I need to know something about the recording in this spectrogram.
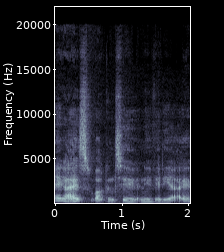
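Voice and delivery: freshly woken morning voice. Greeting viewers at the start of a new video, in a just-woke-up voice. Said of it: "sorry for my voice right now. I literally just woke up".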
